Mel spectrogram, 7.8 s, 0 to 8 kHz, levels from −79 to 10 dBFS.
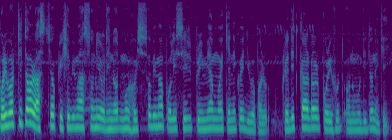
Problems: none marked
